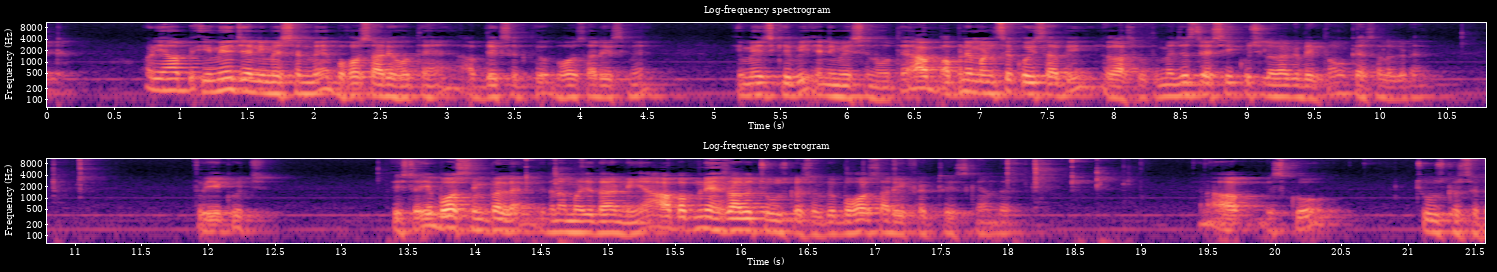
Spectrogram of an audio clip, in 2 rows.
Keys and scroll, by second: 10.8 space, 13.6 space, 14.4 ctrl+z, 16.8 space, 18.5 z.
